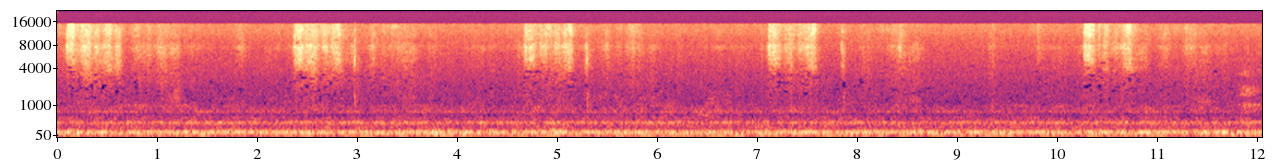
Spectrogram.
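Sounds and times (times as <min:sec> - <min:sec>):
crochet hook swishing through yarn: 0:00.0 - 0:01.3, 0:10.1 - 0:11.7
steady low hum: 0:00.0 - 0:12.0.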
